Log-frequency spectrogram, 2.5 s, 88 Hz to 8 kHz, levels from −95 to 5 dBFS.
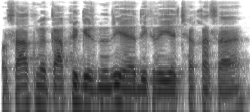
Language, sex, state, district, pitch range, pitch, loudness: Bhojpuri, male, Uttar Pradesh, Ghazipur, 105-120 Hz, 115 Hz, -14 LUFS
